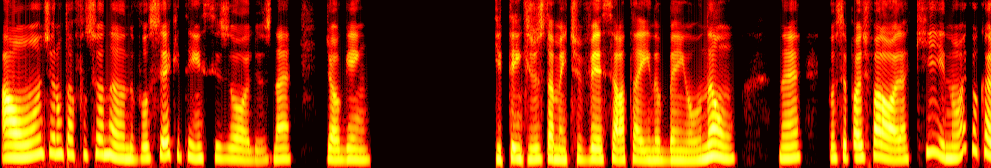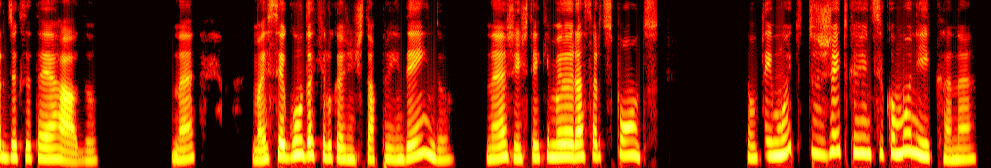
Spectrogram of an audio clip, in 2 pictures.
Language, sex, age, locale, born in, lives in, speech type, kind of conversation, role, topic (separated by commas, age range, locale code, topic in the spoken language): Portuguese, female, 50-54, pt-BR, Brazil, France, conversation, podcast, guest, Como dar feedback difícil sem magoar?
